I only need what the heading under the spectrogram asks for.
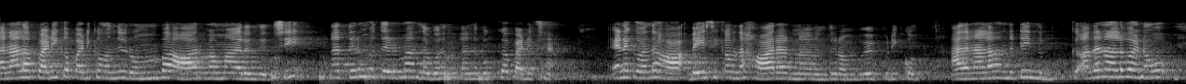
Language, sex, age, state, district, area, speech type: Tamil, female, 30-45, Tamil Nadu, Cuddalore, rural, spontaneous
